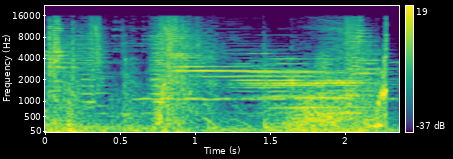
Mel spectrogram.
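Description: Metal weapons clashing in a fight: sharp hits near the start and again about three-quarters of a second in, followed by a ringing clang that hangs on.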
